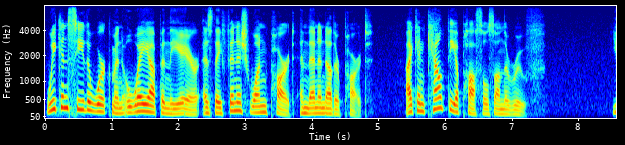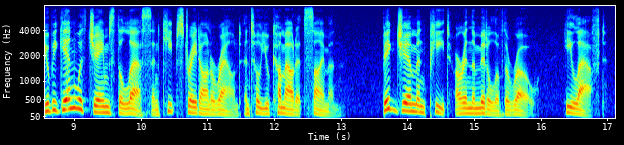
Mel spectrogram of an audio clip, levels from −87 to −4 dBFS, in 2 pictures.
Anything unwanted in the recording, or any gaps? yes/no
no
